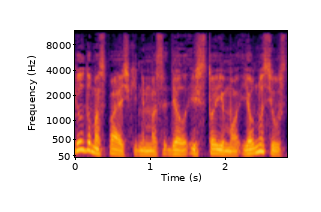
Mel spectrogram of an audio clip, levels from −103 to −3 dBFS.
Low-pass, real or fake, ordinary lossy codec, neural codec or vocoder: 10.8 kHz; real; MP3, 48 kbps; none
